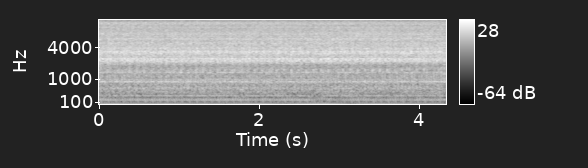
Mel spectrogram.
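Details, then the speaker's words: Audi S, cold start idle; two engine noises, a rattling and a croaking, coming and going, obvious cold, not heard warm; harsh metallic rattle steady with engine speed. "它发动机上面有2个声音。一个是啦啦啦啦啦啦啦的声音，一个是呱呱呱呱呱的声音。"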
